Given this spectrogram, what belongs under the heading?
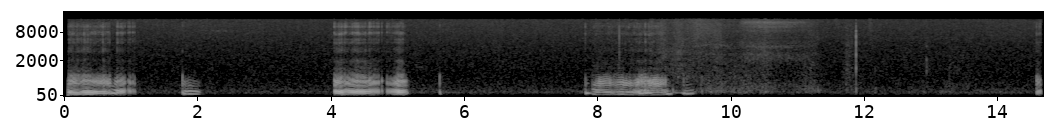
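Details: Shih tzu dog snoring; three loud, rattling snores about four seconds apart with quiet pauses between.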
